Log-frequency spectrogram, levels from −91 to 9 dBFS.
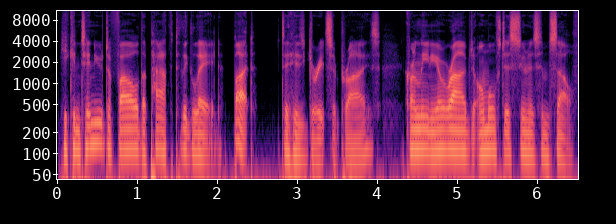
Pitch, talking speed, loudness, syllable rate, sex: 100 Hz, 195 wpm, -20 LUFS, 5.8 syllables/s, male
